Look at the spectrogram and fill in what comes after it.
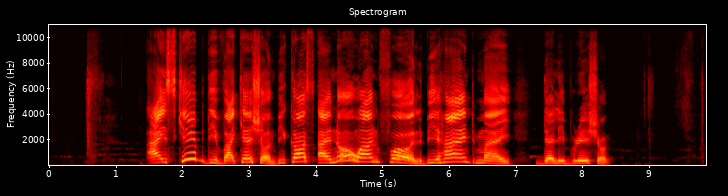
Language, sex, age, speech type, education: Nigerian Pidgin, male, 30-45, spontaneous, tertiary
